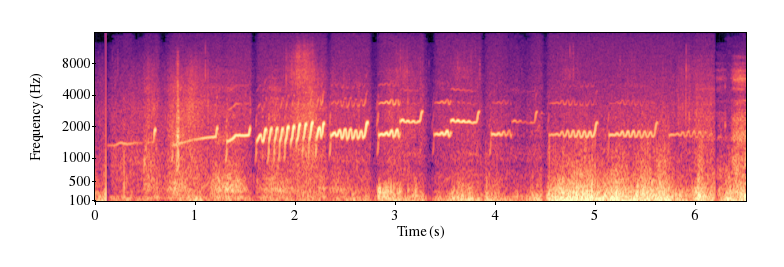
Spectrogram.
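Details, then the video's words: While wild camping in windy conditions, a Eurasian curlew gives a run of rising whistled notes that breaks into a fast bubbling trill and then slows again, interrupting speech, with low wind rumble underneath. "Lovely to hear a curlew"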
